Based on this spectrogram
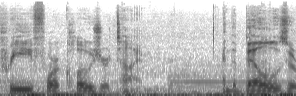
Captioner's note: church bells ringing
